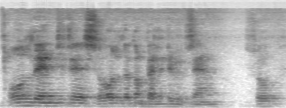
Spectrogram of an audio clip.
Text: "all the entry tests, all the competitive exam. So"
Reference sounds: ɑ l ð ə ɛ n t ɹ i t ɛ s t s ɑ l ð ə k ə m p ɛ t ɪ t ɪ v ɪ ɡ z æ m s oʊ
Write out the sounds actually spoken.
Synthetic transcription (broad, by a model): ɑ l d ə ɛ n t i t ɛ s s ɑ l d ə k ə m p ɛ t ɪ t ɪ v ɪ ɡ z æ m s oʊ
